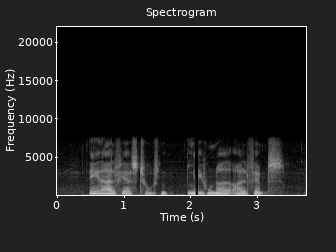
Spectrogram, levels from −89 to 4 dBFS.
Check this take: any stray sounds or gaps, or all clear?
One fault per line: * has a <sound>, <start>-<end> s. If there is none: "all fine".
* has a dropout, 2.1-2.1 s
